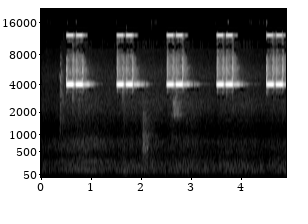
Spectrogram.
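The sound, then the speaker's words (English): A wristwatch alarm beeps in five high-pitched bursts, one per second. Each burst is made of quick short pulses. The beeps are fairly faint, with nothing else around them. “The wristwatch, yes, it's not very popular anymore these days.”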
